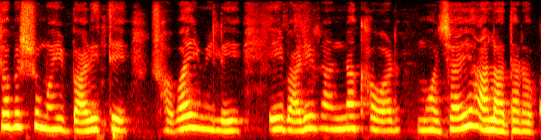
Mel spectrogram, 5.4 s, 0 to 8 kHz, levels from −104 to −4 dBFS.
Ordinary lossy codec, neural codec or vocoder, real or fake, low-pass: none; none; real; none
